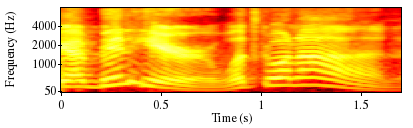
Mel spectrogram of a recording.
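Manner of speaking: high, loud mock bewilderment; acted-out protest. Player retelling confusion to the group, acted-out protest. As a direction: pitch it way up, playfully indignant. Acting out own confused reaction.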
